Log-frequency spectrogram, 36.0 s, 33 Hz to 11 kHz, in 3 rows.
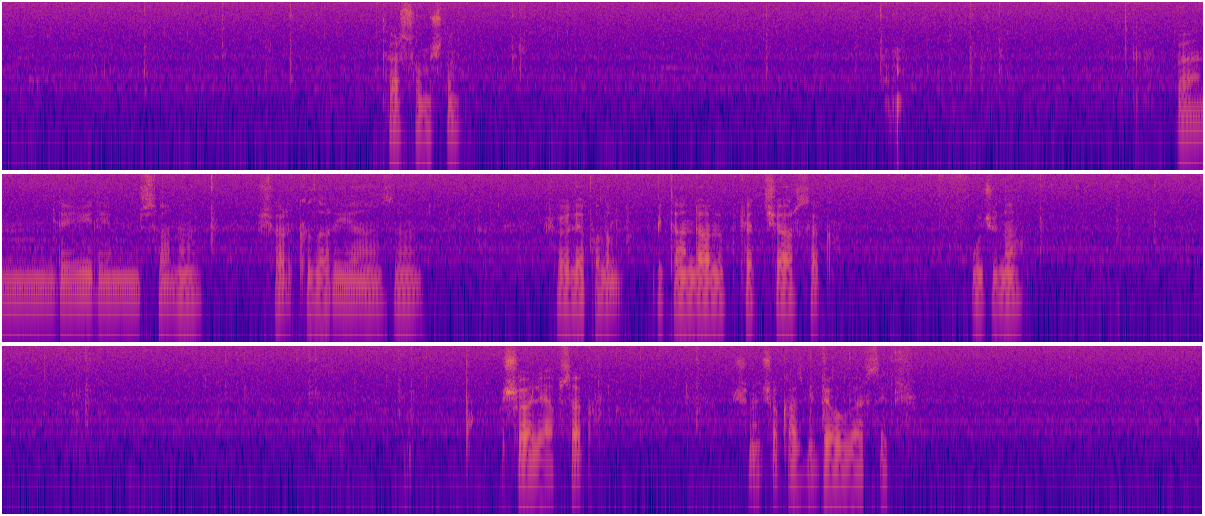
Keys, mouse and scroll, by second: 1.9 scroll down 1, 2.0 middle click, 2.3 scroll up 1, 2.6 shift+middle click, 3.0 click, 3.6 Tab, 4.3 a, 5.6 alt+n, 5.6 Tab, 5.9 click, 6.1 scroll down 2, 6.2 middle click, 6.9-8.8 middle drag, 8.8-9.4 scroll up 3, 9.2 Tab, 9.4 shift+middle click, 9.8 ctrl+r, 12.4 g, 13.8 shift+middle click, 14.0 scroll up 1, 14.5 3, 16.2 alt+click, 16.6 alt+e, 17.6 shift+middle click, 18.0 ctrl+r, 21.8 scroll up 3, 22.0-23.0 shift+middle drag, 23.0 g, 24.6 ctrl+b, 26.2 g, 26.9 g, 27.9 alt+e, 29.1 Tab, 29.5 middle click, 29.6 Tab, 29.8 scroll up 1, 29.9 2, 30.3 alt+click, 30.8 ctrl+b, 31.8 Tab, 32.0 ctrl+a, 32.4 Tab, 32.8 ctrl+b, 34.7 Tab, 34.9-35.6 scroll down 8, 35.6 middle click.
